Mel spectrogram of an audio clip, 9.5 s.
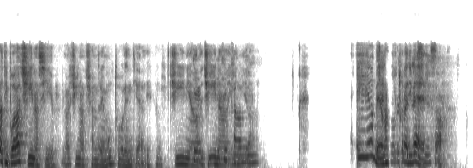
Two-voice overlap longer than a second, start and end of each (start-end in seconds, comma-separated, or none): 3.8-5.1, 7.5-8.8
